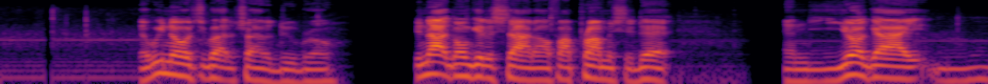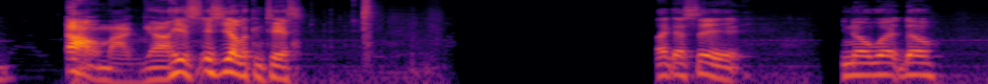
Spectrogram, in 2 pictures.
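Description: A young man talks with animation into a headset microphone, in short bursts.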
